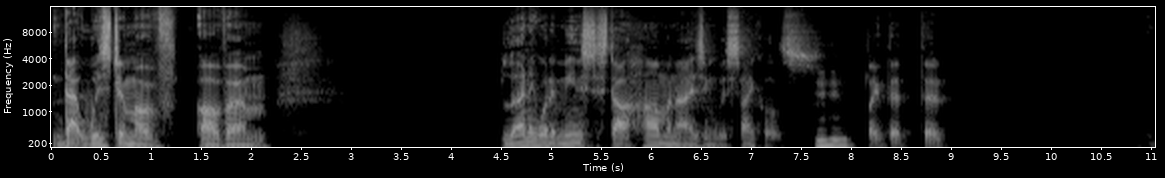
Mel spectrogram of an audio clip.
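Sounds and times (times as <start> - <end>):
man speaking: 0.0 - 2.2, 4.5 - 9.0.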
